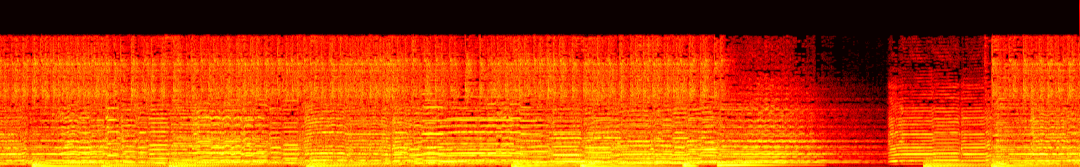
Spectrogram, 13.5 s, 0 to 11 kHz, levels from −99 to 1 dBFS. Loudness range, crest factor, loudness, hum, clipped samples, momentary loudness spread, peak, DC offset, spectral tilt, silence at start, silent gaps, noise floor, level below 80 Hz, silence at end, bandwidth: 5 LU; 14 dB; -18 LUFS; none; under 0.1%; 6 LU; -4 dBFS; under 0.1%; -4.5 dB/octave; 0 s; none; -41 dBFS; -32 dBFS; 0 s; 9.2 kHz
